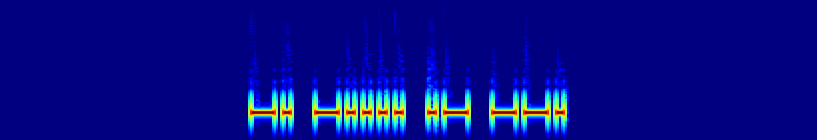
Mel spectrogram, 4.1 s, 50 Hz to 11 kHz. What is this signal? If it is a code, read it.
Morse code, heard as a keyed tone, about 30 wpm, 700 Hz. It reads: N6AG
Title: USA Call Signs - 4 Characters - 3x Character Spacing - 30wpm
